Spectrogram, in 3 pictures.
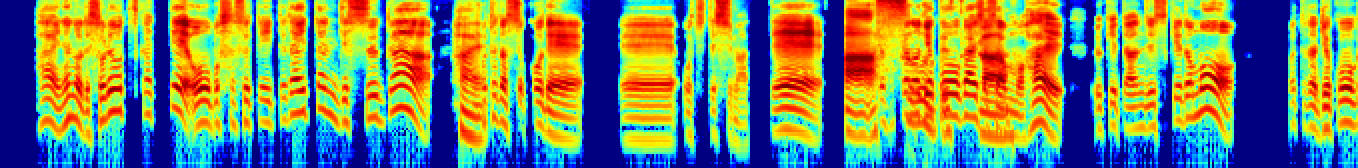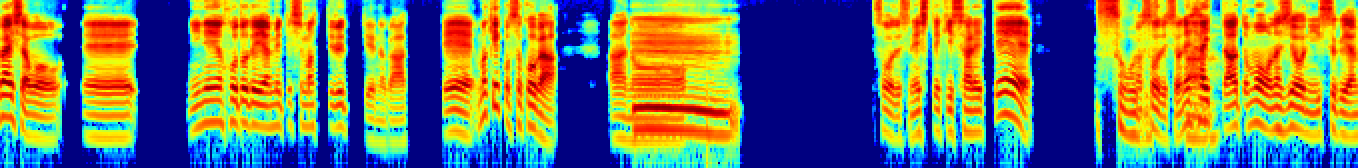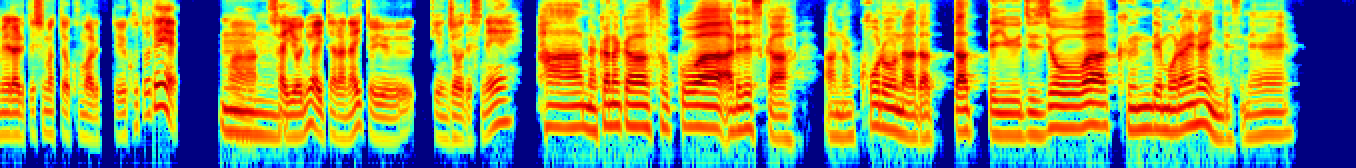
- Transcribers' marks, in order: none
- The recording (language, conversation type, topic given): Japanese, advice, 退職後、日々の生きがいや自分の役割を失ったと感じるのは、どんなときですか？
